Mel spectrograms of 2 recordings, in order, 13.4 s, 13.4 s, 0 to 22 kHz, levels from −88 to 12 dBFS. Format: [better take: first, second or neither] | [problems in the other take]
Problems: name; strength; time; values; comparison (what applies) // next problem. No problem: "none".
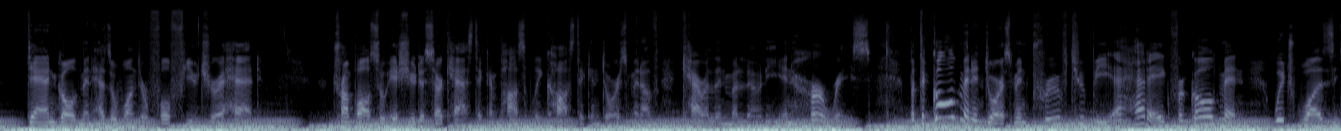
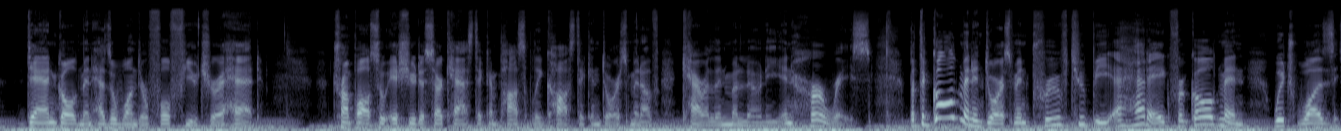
second | low rumble; loud; throughout; 2 dB below the speech; faint in the second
